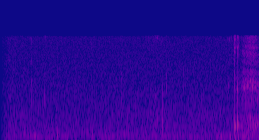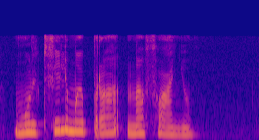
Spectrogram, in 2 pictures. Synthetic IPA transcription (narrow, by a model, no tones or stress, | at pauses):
mulʲt̪fʲilʲmɨpɾɐnafanʲu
